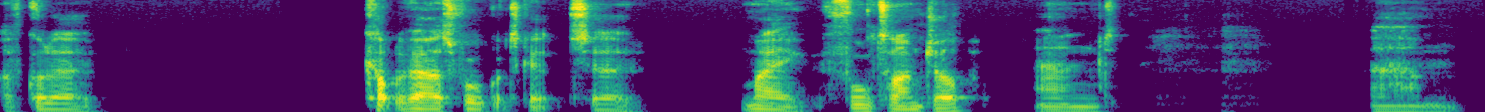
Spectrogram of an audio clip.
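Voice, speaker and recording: A cold has left this man's very low voice gravelly, croaky and husky as he live-streams his miniature painting from home in the early morning, speaking into a nearby mic. His casual chat to viewers rambles, full of hesitations, pauses and restarts, with little pitch movement and a slightly mellow quality.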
